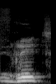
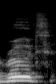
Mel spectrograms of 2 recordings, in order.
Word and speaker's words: Ruud: First and foremost, just call me root or rude or he him and rudd.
